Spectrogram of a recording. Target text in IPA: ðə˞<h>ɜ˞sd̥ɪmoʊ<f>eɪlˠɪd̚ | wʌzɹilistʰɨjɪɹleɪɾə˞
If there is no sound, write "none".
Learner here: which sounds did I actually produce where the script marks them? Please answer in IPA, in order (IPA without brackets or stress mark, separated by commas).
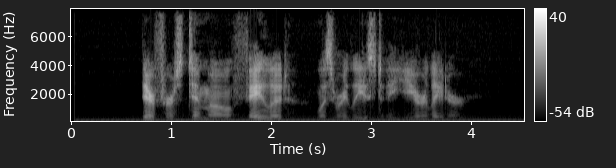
f, f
